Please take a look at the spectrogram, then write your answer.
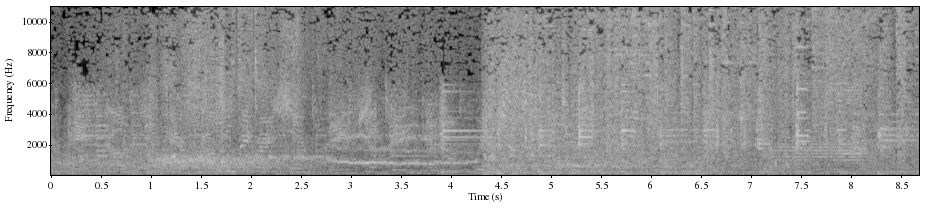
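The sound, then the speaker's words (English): A race car skids with a rising tire screech, then a sudden crash and clattering impacts as rookie Suarez goes up and over Regan Smith, amid roaring engines and a loud, dense crowd-like din, continuing through the whole stretch. “Big trouble. That's the rookie Suarez up and over Regan Smith.”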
